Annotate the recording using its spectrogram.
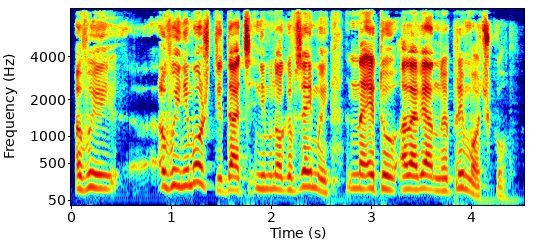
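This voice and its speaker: A man's voice: fairly high pitch, normal speed, pitched above the performer's own voice, close to an everyday voice. A man voicing an anxious young actor's wife who pleads fretfully in an audiobook reading. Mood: pleading.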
